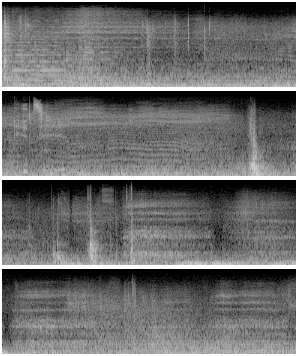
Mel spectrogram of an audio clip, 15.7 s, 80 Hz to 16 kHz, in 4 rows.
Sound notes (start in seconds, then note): 0.1 latch clunks; 1.6 door creaking; 7.1 door thuds; 7.4 giant breathing heavily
